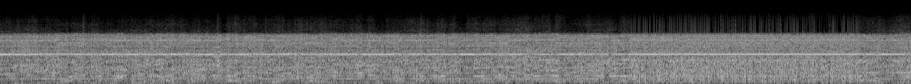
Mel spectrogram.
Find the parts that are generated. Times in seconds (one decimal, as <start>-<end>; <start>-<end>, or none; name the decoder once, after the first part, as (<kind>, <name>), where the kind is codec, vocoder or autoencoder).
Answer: 0.0-6.3 (autoencoder, DAC-VAE); 8.6-9.1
